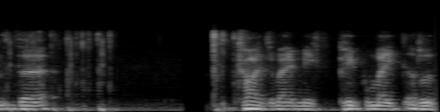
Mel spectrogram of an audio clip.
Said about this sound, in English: I banged the keys hard there because I didn't want people thinking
